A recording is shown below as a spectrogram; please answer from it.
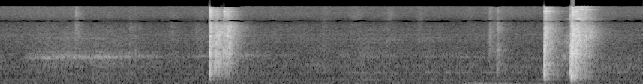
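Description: Hammer blows on a metal leather hole punch, driving it through the leather into a wooden block: one sharp strike about a second and a half in, then two quick, louder strikes close together near the end.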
